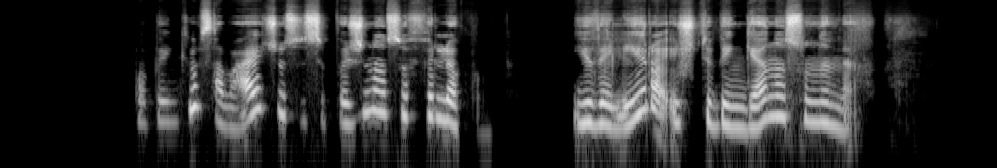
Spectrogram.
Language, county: Lithuanian, Klaipėda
